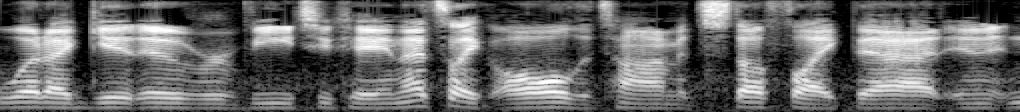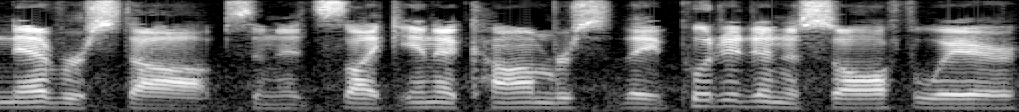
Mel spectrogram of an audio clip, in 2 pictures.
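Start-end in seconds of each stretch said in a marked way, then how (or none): none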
